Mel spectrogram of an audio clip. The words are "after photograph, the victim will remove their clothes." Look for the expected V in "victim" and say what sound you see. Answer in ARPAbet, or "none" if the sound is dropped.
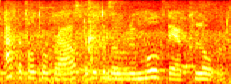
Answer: W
